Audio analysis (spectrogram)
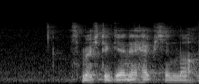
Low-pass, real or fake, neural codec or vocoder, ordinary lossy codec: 7.2 kHz; fake; vocoder, 44.1 kHz, 80 mel bands, Vocos; none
